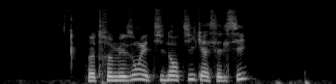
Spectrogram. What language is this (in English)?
French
